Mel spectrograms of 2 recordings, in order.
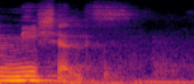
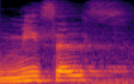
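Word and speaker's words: micelles: इसको बोलने का प्रोनाउंसिएशन बहुत अलग अलग होता है, कोई बोलता है माई सेल्स, कोई मी शेल्स, कोई मी सेल्स, ठीक है। तो मी सेल्स बोलते हैं जनरली आप, ठीक है।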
